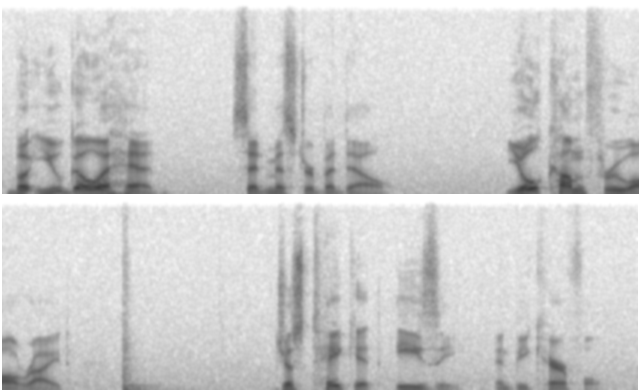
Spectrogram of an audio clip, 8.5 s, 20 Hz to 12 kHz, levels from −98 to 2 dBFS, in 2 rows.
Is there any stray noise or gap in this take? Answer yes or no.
yes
